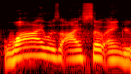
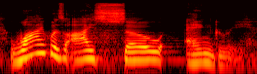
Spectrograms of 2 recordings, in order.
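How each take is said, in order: First: Why higher and louder, pressing the question; louder insistent. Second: Why said very slowly, drawn out and pensive; slow wondering. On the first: Preacher questioning himself before the congregation, louder and higher. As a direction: demand it of yourself, louder. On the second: Preacher retelling his morning reflection, slow and wondering. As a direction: ask it slowly, turning it over. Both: Shown as a demonstration.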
